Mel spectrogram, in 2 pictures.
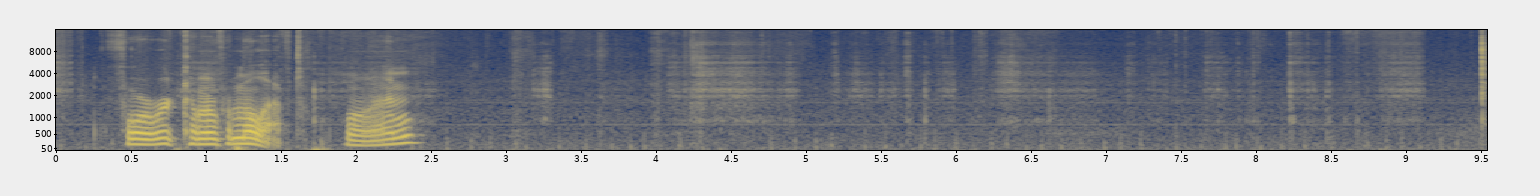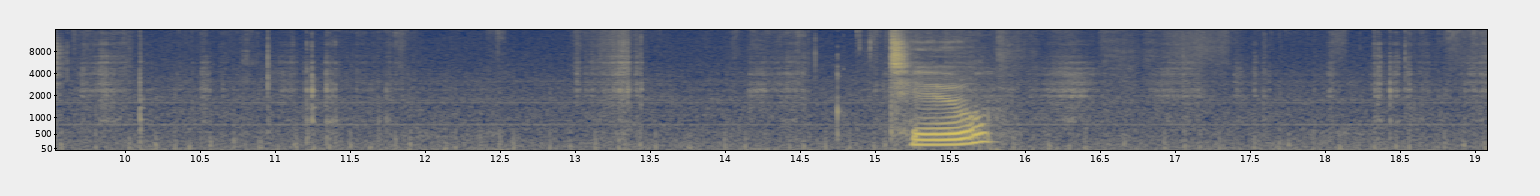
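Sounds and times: strings rustling under fingers: 1.4s - 15.0s, 15.8s - 19.0s.

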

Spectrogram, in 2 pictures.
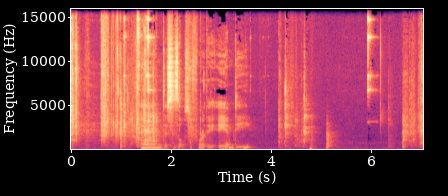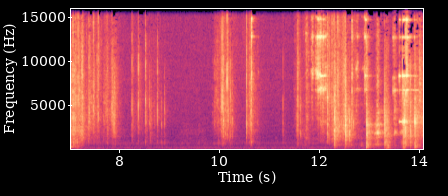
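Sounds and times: plastic bag crinkling: 0.0s - 1.8s, 6.6s - 9.0s, 9.8s - 10.8s, 11.5s - 12.8s
metal parts clinking: 0.6s - 1.8s, 11.6s - 14.0s.

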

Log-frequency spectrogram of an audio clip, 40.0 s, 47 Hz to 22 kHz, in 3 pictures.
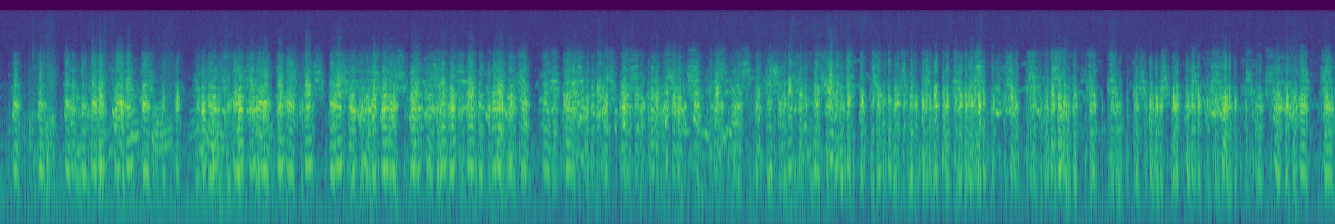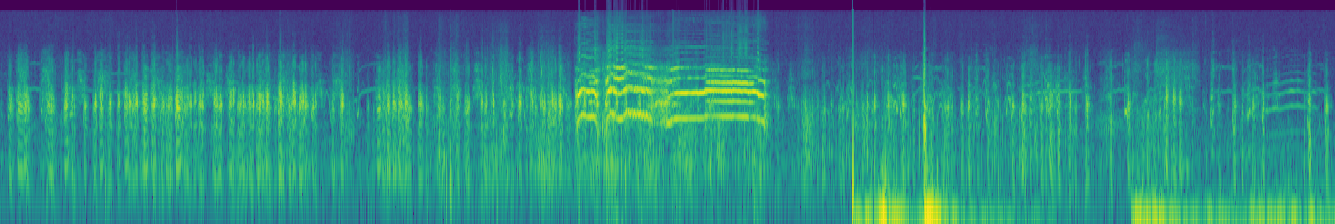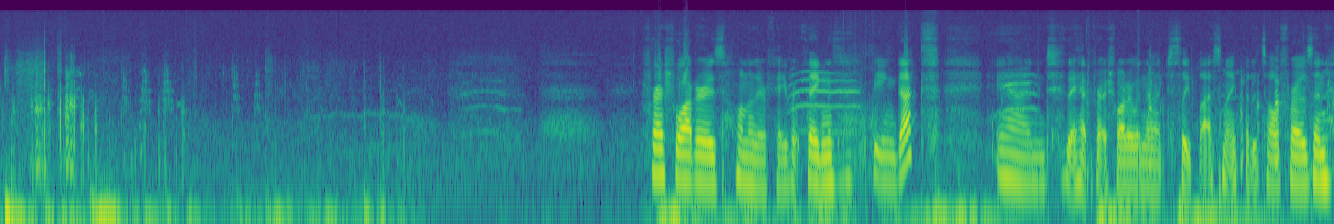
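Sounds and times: ducks quacking: 0.0s - 40.0s
rooster crowing: 19.1s - 21.1s, 29.8s - 31.9s.

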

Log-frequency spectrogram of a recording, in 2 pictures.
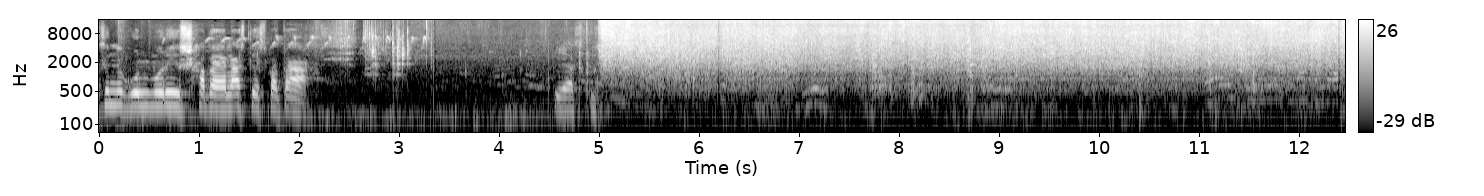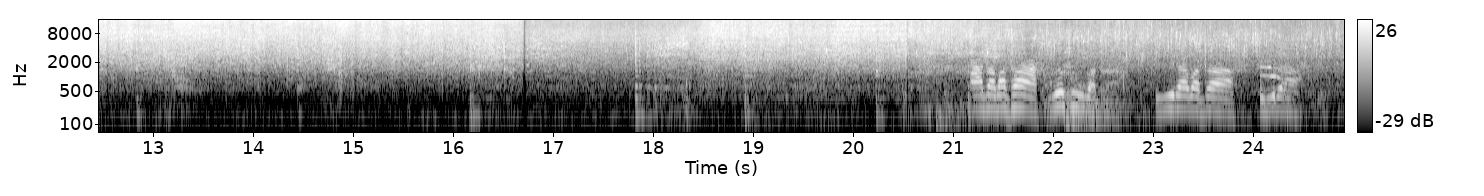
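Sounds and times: metal spatula scraping wok: 2.2s - 3.2s, 7.6s - 21.4s
onions sizzling in hot oil: 4.5s - 24.9s.

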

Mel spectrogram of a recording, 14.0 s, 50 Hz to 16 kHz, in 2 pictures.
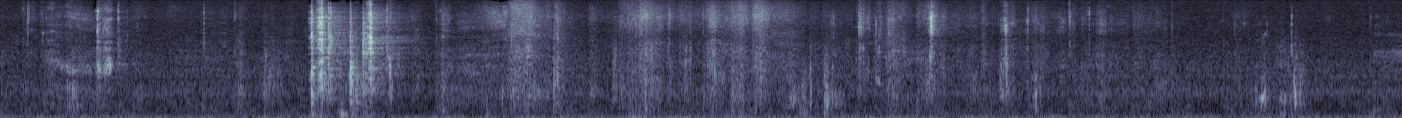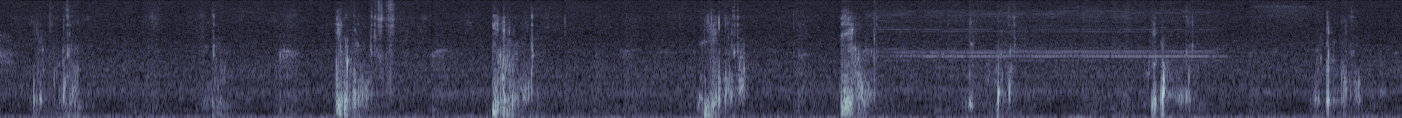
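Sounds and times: gulping through a straw: 5.3s - 13.0s, 13.6s - 14.0s.

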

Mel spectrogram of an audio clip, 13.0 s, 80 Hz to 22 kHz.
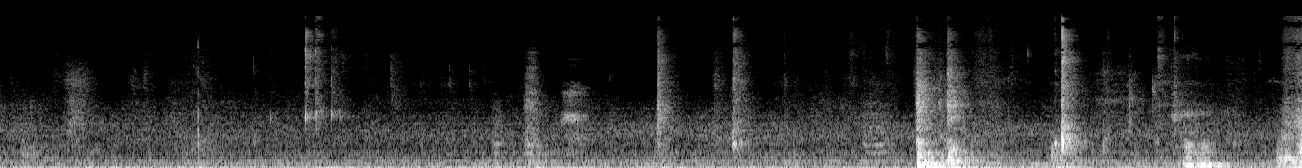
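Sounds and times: heavy thud on wooden door: 9.2s - 9.8s.

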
